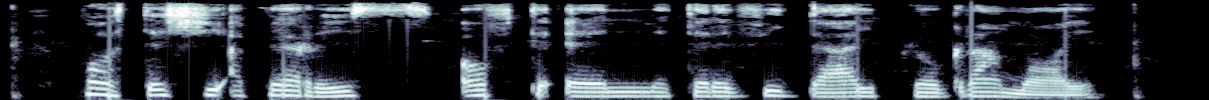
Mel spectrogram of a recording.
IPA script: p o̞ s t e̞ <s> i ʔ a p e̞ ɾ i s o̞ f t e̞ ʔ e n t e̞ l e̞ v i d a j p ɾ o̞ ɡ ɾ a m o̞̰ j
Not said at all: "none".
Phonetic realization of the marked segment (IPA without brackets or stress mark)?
ʃ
